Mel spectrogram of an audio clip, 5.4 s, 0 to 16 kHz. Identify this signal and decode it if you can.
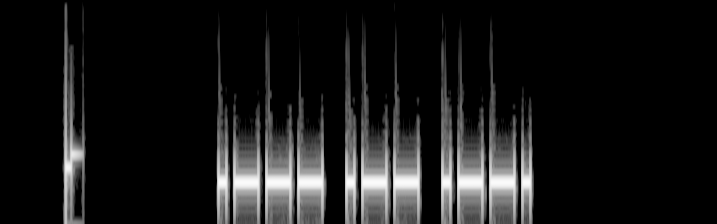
Morse code, heard as a keyed tone, about 20 wpm, 700 Hz. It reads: JWP
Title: USA Call Sign Postfixes - 3 Letters 20wpm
